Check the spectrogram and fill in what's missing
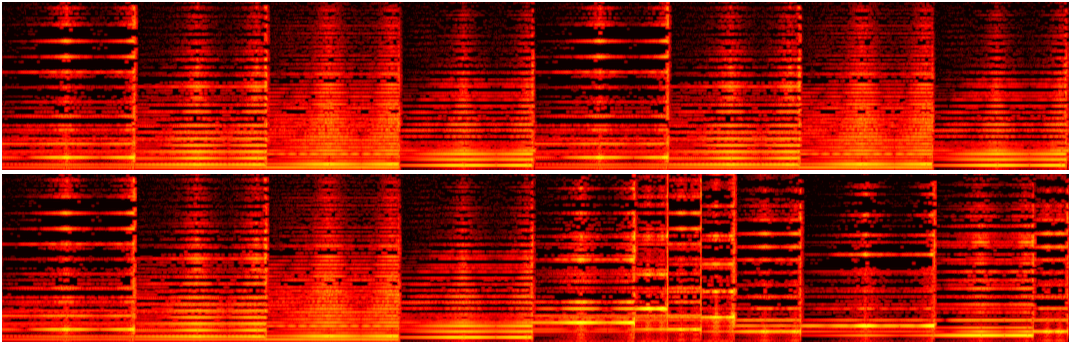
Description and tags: reversed free EVM grand piano
piano, melodic, reversed, relaxing, soft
